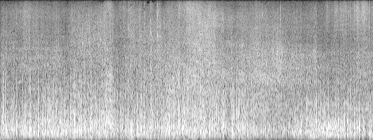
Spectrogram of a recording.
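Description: Wind buffeting the camcorder microphone: a steady rushing noise, strongest low down, with brief hissy swells.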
